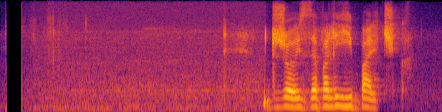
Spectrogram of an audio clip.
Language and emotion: Russian, angry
